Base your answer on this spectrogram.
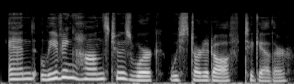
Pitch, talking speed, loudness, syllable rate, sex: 220 Hz, 205 wpm, -15 LUFS, 5.3 syllables/s, female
